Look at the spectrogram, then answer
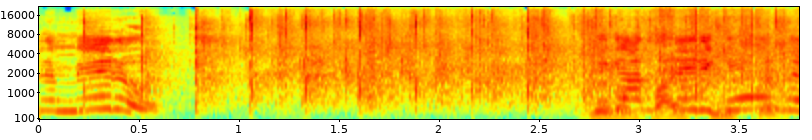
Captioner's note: audience applauding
